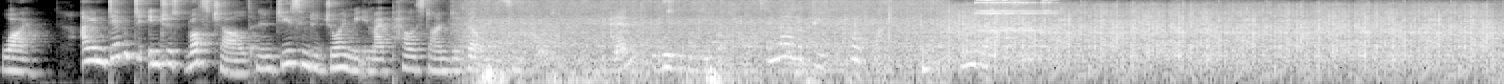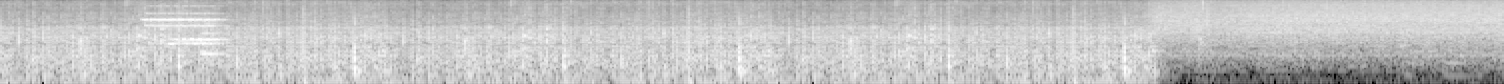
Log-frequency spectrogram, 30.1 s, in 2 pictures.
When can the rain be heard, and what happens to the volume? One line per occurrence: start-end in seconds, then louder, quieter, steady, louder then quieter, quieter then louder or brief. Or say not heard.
4.5-30.0 steady.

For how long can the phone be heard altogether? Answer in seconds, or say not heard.
2 s.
